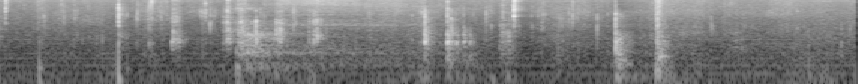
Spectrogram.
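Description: Light clicks and clatter of paintbrushes and a metal palette tray being handled in a supply box. The knocks come irregularly, the loudest two close together about four seconds in.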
